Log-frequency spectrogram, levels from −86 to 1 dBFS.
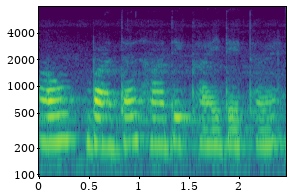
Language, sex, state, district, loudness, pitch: Chhattisgarhi, female, Chhattisgarh, Sukma, -19 LUFS, 225 Hz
